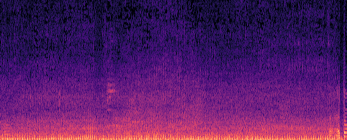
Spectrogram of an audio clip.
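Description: A motorcycle engine runs steadily nearby, a continuous low rumbling throb at constant level for several seconds, with a sharp clatter near the end.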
